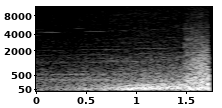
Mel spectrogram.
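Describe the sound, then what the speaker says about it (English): Spacecraft engine rumbling during takeoff in the Star Citizen space game, a steady low roar that swells and brightens into a louder hiss near the end, with no talk. "Takeoff complete. Landing gear raised."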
